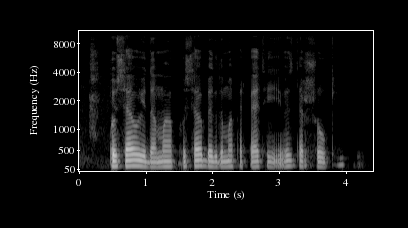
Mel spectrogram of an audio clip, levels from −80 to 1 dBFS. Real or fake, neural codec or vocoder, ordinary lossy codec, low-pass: real; none; AAC, 48 kbps; 9.9 kHz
